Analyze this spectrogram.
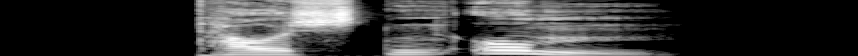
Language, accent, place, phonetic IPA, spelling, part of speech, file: German, Germany, Berlin, [ˌtaʊ̯ʃtn̩ ˈʊm], tauschten um, verb, De-tauschten um.ogg
- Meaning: inflection of umtauschen: 1. first/third-person plural preterite 2. first/third-person plural subjunctive II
